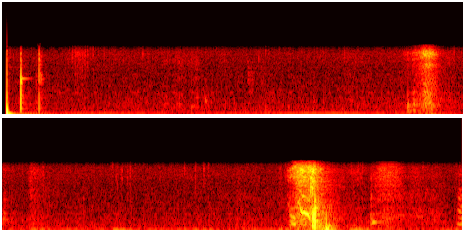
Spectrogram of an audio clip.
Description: Whenever our beagles lies on his back he sneezes.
